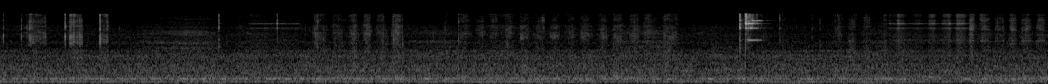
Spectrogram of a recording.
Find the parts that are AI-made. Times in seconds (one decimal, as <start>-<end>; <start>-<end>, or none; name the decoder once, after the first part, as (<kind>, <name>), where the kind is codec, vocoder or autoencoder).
2.5-3.0 (autoencoder, DAC-VAE); 8.9-9.7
